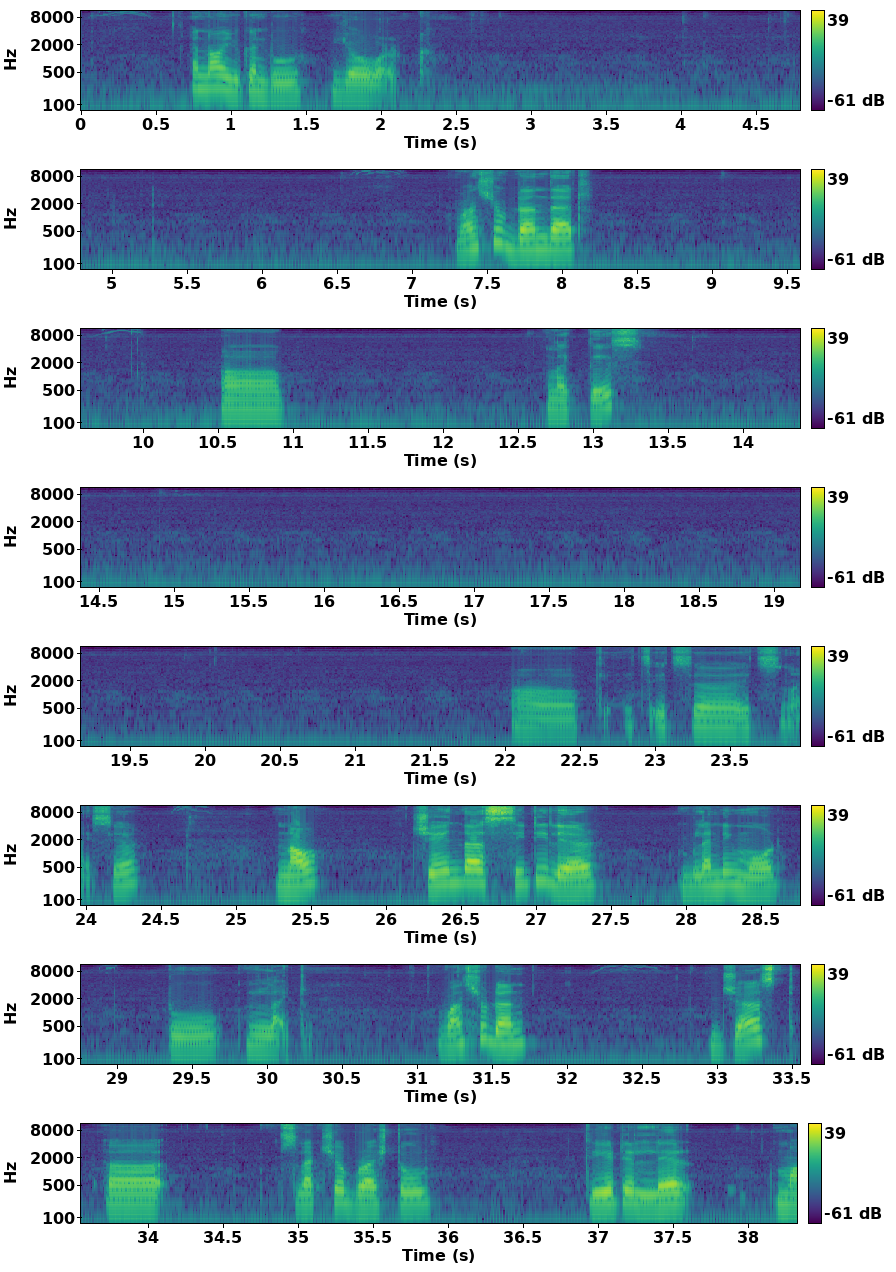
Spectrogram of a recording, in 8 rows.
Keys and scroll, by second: 10.0 ctrl+alt+z, 20.9 ctrl+alt+z.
